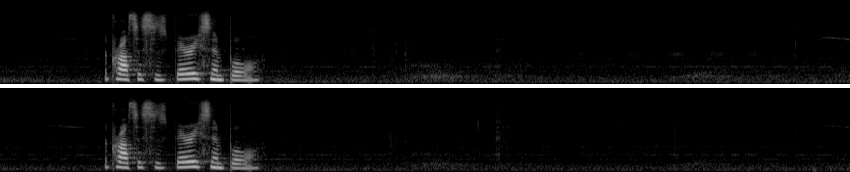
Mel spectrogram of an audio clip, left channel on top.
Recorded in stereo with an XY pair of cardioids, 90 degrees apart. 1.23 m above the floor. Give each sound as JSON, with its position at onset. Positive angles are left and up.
{"t": 1.1, "sound": "a woman speaking", "azimuth_deg": 10, "distance_m": 0.7}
